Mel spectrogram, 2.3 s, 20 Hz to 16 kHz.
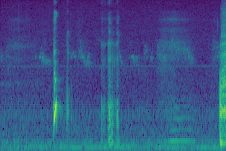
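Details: Hiccups in a 5-week-old baby, who also sneezes: short, sharp hiccup-like catches of breath in a quiet room, with faint background noise.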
